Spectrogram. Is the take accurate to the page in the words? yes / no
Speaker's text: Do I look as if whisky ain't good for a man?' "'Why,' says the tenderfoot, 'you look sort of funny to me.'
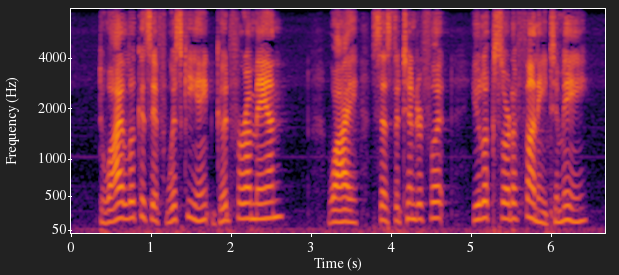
yes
